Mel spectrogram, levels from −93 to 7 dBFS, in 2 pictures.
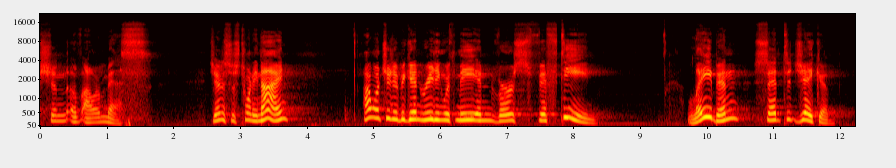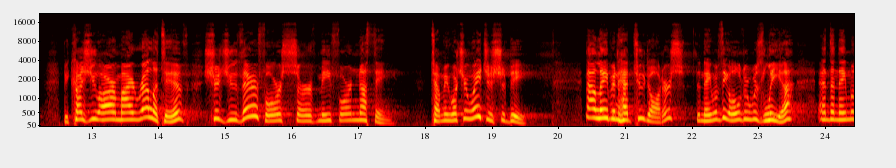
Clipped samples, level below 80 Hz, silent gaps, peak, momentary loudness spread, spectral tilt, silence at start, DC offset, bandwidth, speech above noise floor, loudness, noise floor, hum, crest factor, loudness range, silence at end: under 0.1%; -74 dBFS; none; -14 dBFS; 14 LU; -5 dB/octave; 0 s; under 0.1%; 15.5 kHz; 44 dB; -31 LUFS; -74 dBFS; none; 18 dB; 4 LU; 0 s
